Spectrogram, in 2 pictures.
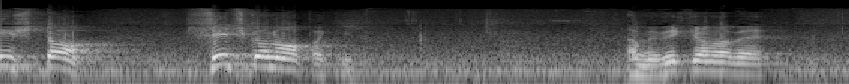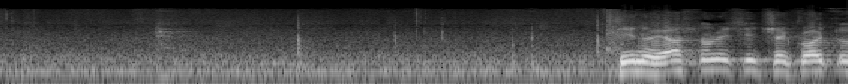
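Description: An elderly man speaks slowly, with long pauses, in a room with a slight echo.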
